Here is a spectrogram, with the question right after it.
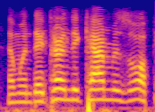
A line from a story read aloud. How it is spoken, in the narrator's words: he shouts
